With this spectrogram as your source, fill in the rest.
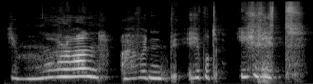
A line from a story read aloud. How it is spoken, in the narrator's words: he whispered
